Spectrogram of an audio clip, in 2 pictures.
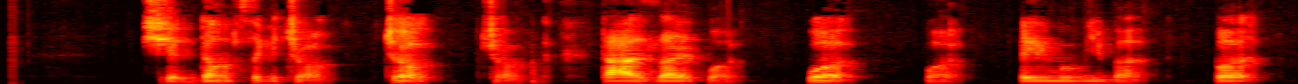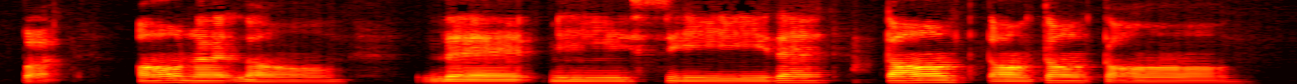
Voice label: chipmunk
